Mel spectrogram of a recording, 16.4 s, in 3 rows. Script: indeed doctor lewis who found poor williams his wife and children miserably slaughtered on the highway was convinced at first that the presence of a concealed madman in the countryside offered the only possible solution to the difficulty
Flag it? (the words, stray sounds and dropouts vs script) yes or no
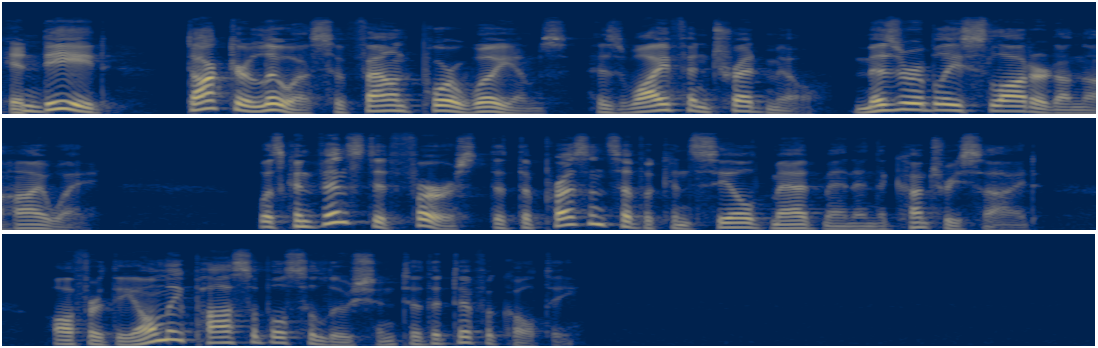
yes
